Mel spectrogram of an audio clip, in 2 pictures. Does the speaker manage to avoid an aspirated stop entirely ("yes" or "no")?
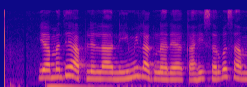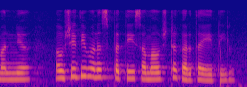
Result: yes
